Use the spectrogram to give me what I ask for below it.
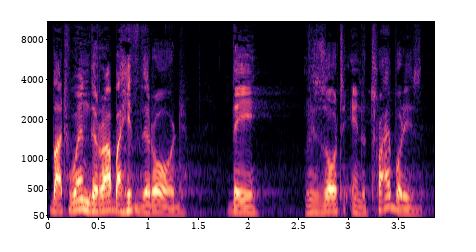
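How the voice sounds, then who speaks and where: A guest preacher from rural Rwanda, speaking with a Rwandan accent, delivers a sermon woven with personal testimony. His lowish, darkish voice is expressive with a breathy edge and a moderate pace, and he teaches emphatically, leaning on repetition. The sound echoes as if in a reverberant hall.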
